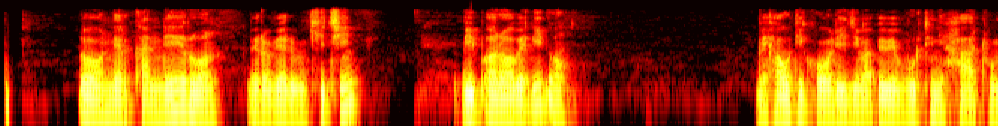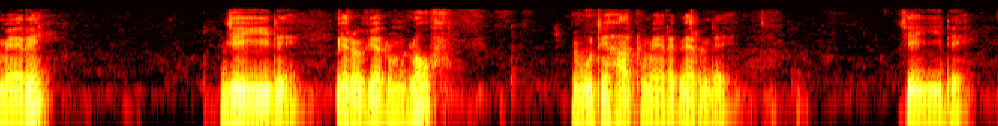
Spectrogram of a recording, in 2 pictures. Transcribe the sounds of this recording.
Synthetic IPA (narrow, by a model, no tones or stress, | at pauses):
ɗɔndɛɾkʰandɛɾɔn | ɓɛɗɔviaɗumkʰit͡ʃin | ɓiɓaɾɔɓɛɗiɗɔ | ɓɛhawtikʰɔled͡ʒimaɓːɛɓɛvuɾtinihatʰumɛɾɛ | d͡ʒejidɛ | ɓɛɗɔviaɗumlɔf | ɓɛvuɾtiniɦatumɛɾɛɓɛɾndɛ̰ | d͡ʒejiːdɛ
